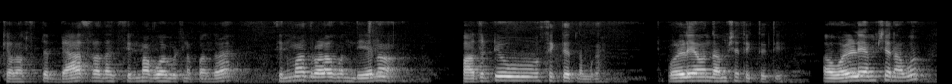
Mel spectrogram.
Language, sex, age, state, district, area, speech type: Kannada, male, 18-30, Karnataka, Koppal, rural, spontaneous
